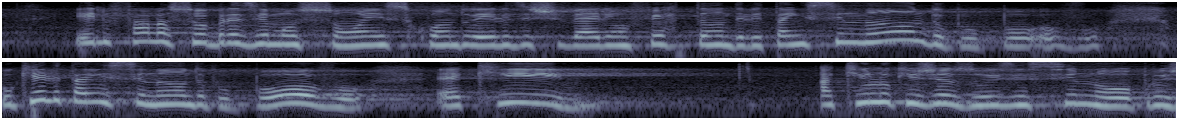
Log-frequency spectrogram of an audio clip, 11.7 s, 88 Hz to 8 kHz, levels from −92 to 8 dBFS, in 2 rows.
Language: Portuguese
